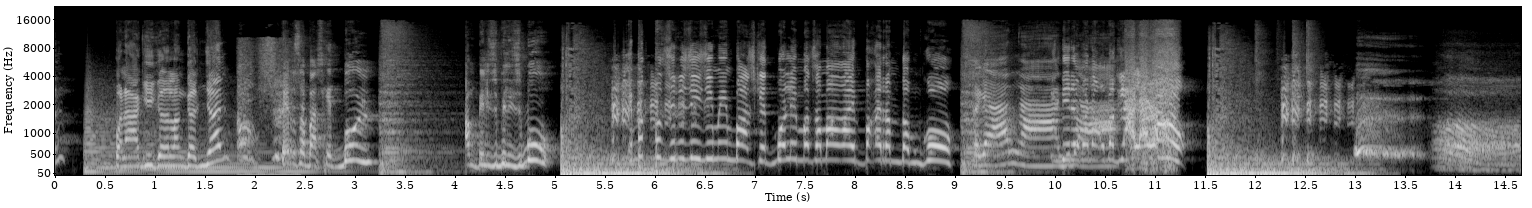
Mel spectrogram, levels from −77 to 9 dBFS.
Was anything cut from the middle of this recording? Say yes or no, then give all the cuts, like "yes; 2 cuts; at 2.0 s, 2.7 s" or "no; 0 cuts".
no; 0 cuts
